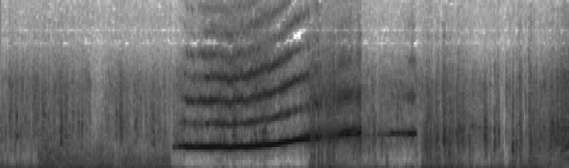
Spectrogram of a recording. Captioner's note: bombs continue whistling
